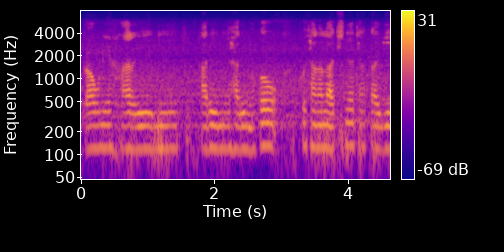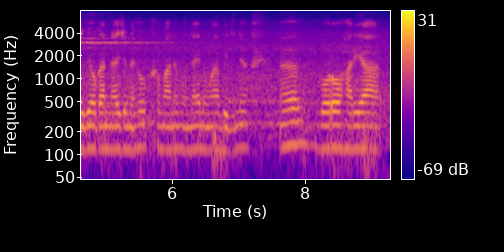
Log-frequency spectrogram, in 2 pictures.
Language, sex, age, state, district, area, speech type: Bodo, male, 18-30, Assam, Chirang, rural, spontaneous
